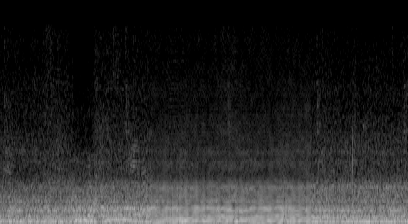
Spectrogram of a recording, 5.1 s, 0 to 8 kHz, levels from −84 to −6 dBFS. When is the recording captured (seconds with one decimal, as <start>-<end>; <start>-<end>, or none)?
0.0-1.9; 3.9-5.1

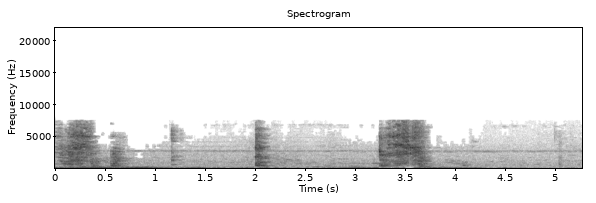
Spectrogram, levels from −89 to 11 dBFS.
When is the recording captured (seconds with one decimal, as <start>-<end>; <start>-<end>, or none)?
0.0-1.4; 2.3-5.3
